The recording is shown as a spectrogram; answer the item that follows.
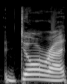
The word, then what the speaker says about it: Thora: our program we have Dora Tam that's pronounced with a d actually but spelled t h o r a Dora Tam from decorating Den Interiors Dora Welcome to our program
